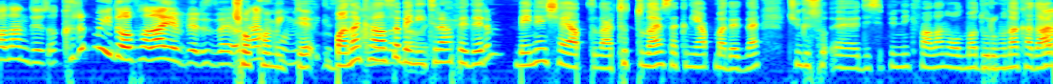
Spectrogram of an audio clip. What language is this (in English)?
Turkish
